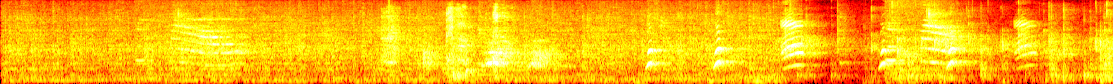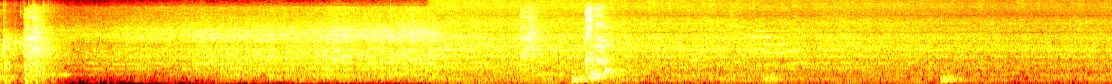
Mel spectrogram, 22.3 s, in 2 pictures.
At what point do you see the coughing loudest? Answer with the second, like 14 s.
17 s.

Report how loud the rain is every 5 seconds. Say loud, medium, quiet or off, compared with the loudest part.
medium, medium, loud, loud, medium.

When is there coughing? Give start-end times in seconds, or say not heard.
3.8-5.3, 11.3-11.8, 16.3-17.4.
